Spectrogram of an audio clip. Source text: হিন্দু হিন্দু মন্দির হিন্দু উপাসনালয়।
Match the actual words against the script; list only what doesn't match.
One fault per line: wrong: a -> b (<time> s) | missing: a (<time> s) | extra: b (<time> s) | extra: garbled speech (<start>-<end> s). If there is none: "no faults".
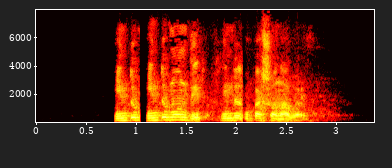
no faults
